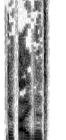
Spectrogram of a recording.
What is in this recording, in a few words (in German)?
"geeignet", German; adjectives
